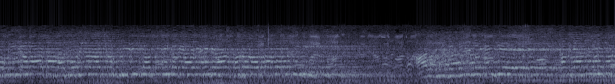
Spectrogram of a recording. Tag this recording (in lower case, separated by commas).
speech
